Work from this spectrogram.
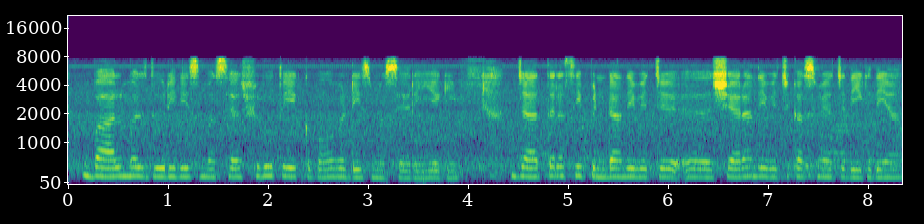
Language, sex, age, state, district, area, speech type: Punjabi, female, 18-30, Punjab, Bathinda, rural, spontaneous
